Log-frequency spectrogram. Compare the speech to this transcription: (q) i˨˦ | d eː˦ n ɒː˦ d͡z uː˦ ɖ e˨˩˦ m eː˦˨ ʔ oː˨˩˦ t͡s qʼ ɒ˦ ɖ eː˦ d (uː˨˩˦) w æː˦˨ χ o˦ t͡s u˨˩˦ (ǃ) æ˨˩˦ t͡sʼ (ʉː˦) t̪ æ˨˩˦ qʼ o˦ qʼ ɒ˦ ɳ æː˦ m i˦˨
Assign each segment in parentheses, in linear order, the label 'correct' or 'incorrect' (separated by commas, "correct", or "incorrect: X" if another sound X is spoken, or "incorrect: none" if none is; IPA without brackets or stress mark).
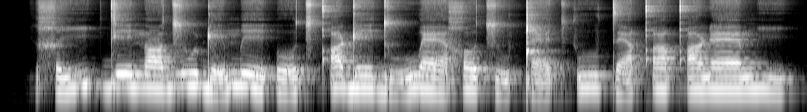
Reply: incorrect: χ, correct, correct, incorrect: uː˦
